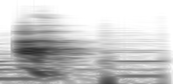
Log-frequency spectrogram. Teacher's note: pronounced as a quick relaxed neutral vowel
